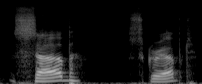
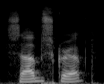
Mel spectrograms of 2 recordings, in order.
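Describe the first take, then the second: First: "subscript" broken by a pause after "sub"; word split in parts. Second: Said in the usual way. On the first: Shown as a demonstration. Teacher explains the term to students, "subscript" split in two. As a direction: say "subscript" as two separate pieces, sub, then script.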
